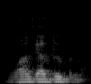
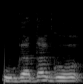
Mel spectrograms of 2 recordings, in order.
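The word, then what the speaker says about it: Ouagadougou: Wagadugu. And I was pronouncing it Ugadagu or something like that, and I was correct.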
